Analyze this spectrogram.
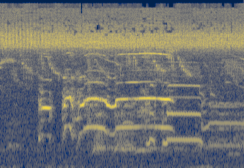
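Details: Rooster crowing once: a loud harmonic cock-a-doodle-doo with a few short rising notes, then a long level held note that drops at the end, against quiet background hiss.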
